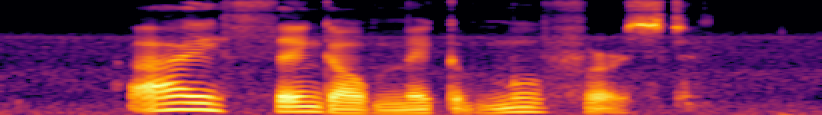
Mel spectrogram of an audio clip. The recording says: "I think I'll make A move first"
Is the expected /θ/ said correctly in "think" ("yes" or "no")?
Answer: yes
